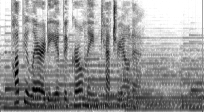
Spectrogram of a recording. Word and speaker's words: Catriona: Number of syllables, 4. Ranking popularity, not applicable. Pronunciation, Catriona, Catriona.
